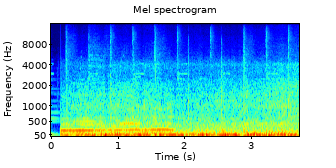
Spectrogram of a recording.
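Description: BMW 1M accelerating hard, its engine a loud, steady roar close by with a brief tonal whine early on, sustained for a few seconds without talk.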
